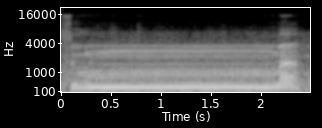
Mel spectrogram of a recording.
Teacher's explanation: ثم، پھر آپ نے اس کو ثم نہیں پڑھنا، ثا پڑھنی ہے، جدھر سے ذال ادا ہوتا ہے ادھر سے ثا بھی ادا ہوتی ہے، اسی مخرج سے۔ زبان کی نوک ثنائے اولیاء کے اندرونی کنارے ثا پڑھنا ہے، نیچے دانتوں کے ساتھ زبان ٹچ نہ ہو۔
